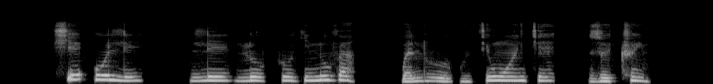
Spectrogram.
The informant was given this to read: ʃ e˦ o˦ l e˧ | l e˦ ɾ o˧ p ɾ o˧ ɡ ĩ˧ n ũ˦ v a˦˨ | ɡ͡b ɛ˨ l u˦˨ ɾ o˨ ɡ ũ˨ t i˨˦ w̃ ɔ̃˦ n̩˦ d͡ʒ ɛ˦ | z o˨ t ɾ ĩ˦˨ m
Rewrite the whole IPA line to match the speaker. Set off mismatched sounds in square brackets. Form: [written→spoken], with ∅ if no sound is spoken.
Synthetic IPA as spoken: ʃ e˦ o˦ l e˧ | l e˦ [ɾ→l] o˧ p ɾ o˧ ɡ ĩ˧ n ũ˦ v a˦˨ | ɡ͡b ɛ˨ l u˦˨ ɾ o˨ ɡ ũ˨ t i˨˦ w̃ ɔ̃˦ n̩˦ d͡ʒ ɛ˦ | z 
